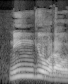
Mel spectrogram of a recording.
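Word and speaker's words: 人魚: 그래서 인어공주 할 때 인어공주 할 때 인어를 닌교라고 이렇게 짧게 발음을 하고요.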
